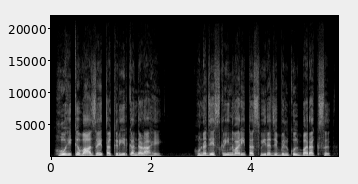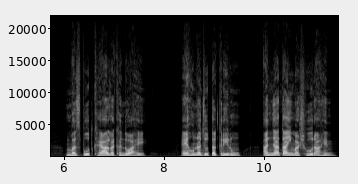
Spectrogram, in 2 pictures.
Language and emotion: Sindhi, neutral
